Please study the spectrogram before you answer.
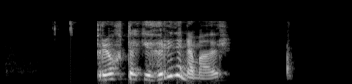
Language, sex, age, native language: Icelandic, female, 30-39, English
